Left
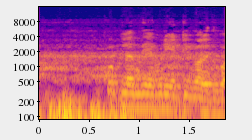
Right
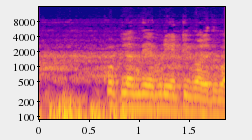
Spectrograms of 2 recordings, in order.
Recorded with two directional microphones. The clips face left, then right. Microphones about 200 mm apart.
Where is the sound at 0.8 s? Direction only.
25° right (ahead or behind).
